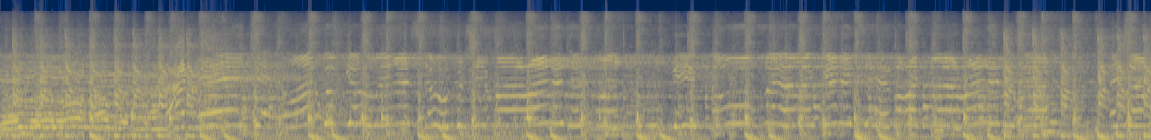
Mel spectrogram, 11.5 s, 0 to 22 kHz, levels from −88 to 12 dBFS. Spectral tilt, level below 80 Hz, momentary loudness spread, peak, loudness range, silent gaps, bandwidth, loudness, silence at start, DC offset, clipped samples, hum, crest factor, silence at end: -3.5 dB/octave; -26 dBFS; 4 LU; 0 dBFS; 2 LU; none; 16 kHz; -9 LUFS; 0 s; under 0.1%; 0.4%; none; 10 dB; 0 s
